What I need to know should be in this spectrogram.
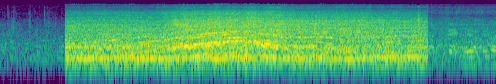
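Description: A digger's engine roars loudly close by, its pitch rising and falling as it revs.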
